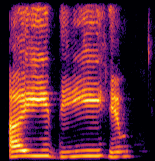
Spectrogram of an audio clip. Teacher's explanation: ये दोनों कंडीशनें देख लें, जब या साकिन हो और उससे पहले जबर हो तो वो यालीन होता है, आवाज में नरमी से मोड़ पैदा हो जाता है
